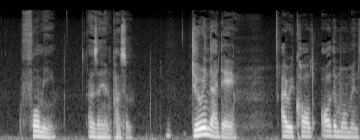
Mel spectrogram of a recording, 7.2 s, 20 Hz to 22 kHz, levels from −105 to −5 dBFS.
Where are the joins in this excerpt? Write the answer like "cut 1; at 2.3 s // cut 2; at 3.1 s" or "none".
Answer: none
